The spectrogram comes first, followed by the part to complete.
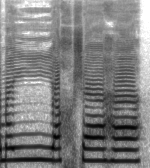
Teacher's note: حرف الخاء کو ہم حلق کے اوپر والے حصے سے ادا کریں گے اور اسے بھاری آواز میں بھی، اور جو کہ اس پہ جزم ہے تو ہمیں خاء کو ظاہر کرنا ہے، جو کہ شین پہ کھڑا زبر ہے تو یہاں مد الف ہوا، ہم اپنی آواز 2 مد کے برابر لمبی کریں گے۔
